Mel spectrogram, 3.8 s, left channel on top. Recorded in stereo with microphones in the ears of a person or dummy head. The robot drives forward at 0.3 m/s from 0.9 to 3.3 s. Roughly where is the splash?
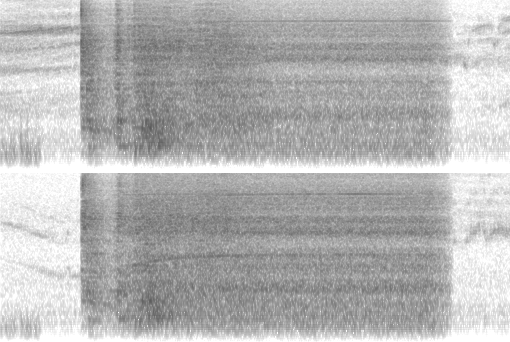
Left.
